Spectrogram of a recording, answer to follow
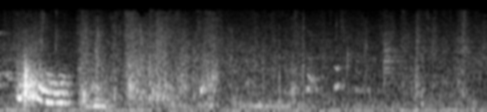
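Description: Young Australian Shepherd puppies, about two and a half weeks old, whimpering: one loud cry falling in pitch just after the start, then a few soft short squeaks.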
